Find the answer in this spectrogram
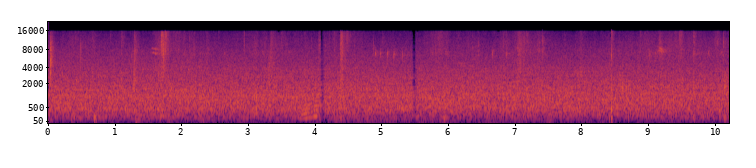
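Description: Steady rushing noise, like running water, with scattered faint rustles and snaps of brush and twigs.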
